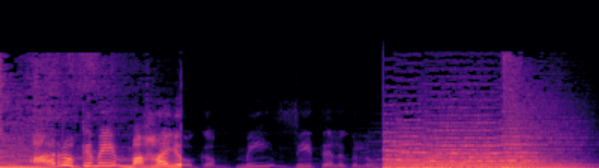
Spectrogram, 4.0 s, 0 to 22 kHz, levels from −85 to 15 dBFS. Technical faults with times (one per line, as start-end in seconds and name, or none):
1.20-2.55 one channel inverted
